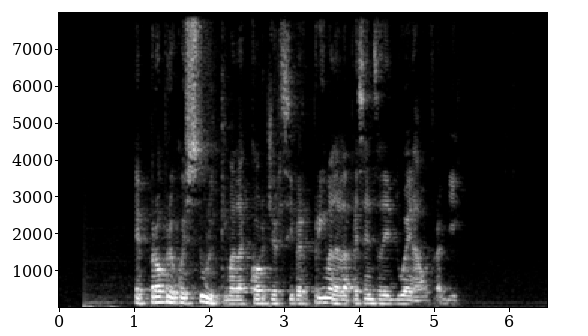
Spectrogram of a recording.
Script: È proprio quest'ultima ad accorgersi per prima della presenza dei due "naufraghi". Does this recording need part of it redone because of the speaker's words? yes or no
no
